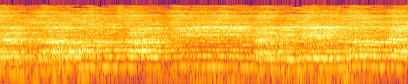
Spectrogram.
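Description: Singers performing a Telugu Christian devotional song, the voices holding long notes that step to new pitches.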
